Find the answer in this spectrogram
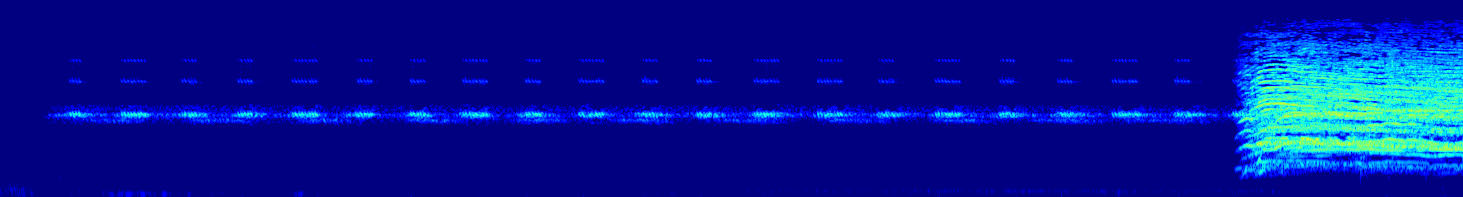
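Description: Crickets chirping in a steady, even rhythm of about two and a half chirps a second over a faint low hum. Near the end a much louder burst of crowd cheering breaks in suddenly.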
